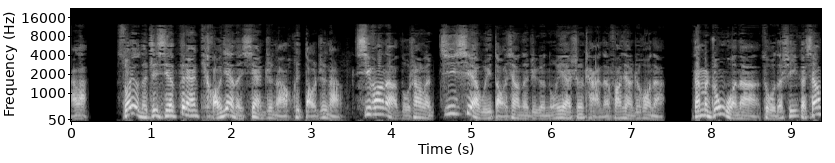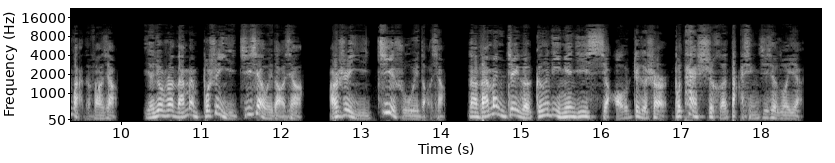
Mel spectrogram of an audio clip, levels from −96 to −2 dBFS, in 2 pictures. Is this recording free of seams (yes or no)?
no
